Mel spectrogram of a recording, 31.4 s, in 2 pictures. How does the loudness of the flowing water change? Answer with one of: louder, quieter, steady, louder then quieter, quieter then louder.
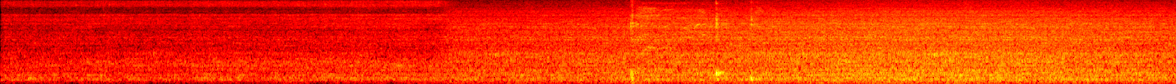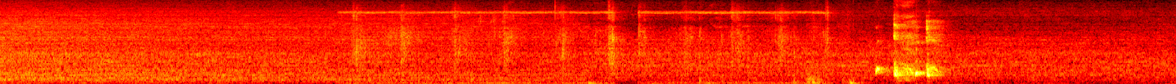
louder then quieter.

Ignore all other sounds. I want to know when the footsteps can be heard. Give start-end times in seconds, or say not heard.
20.1-26.8.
